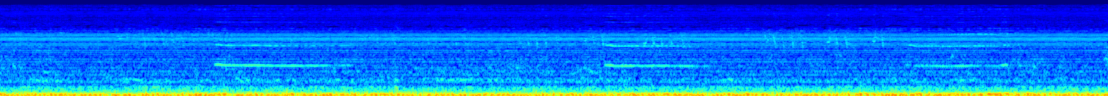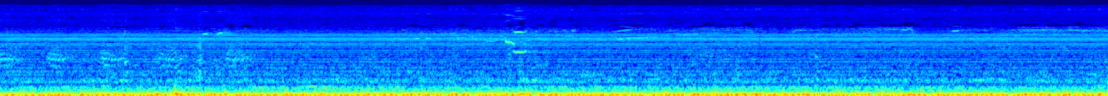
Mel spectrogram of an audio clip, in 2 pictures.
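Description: Steady low rumble on the outdoor nest-cam microphone. Over it, faint short bird calls repeat three times in the first half, each about half a second long.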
